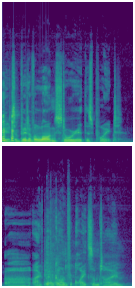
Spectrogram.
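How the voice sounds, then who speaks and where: A put-on character voice sits at a middle pitch. The delivery moves at a moderate pace. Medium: actual play. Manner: grand, storytelling.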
